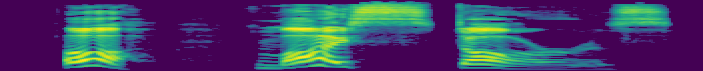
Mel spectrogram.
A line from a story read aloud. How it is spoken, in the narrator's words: All Might barked a laugh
